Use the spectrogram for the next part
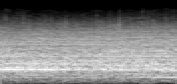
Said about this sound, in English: Crowd coming alive inside Purcell Pavilion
